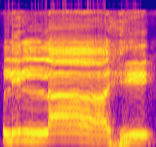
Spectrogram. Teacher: এরপরে লাম লামজের লিল, লাম খারা জবর লা, হাজের হি, লিল্লাহি, অনেকে আমরা এটাকে লিল ল পড়ি। যদি আল্লাহ শব্দের পূর্বে এরকম জের থাকে তাহলে আল্লাহ শব্দটিকে অবশ্যই চিকন করে পড়তে হবে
